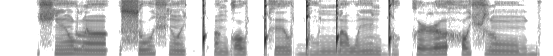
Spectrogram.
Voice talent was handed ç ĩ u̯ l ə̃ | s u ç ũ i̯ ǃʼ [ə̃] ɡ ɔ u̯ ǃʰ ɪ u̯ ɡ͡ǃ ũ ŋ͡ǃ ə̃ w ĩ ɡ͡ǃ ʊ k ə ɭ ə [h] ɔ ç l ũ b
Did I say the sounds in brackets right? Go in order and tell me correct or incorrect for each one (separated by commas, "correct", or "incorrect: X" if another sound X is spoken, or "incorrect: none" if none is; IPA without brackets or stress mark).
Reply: correct, correct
